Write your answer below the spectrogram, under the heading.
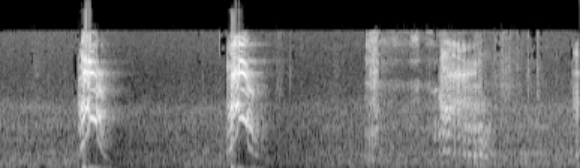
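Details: Young pet dog practising its bark: two crisp, high-pitched barks about a second apart, followed by softer, breathier yaps.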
